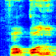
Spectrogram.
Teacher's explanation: कौफ को पुर पढ़ेंगे, दाल में कलकला करेंगे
